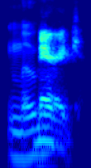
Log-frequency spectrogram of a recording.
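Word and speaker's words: Moehrig: Is that how you pronounce his last name? Merrick.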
